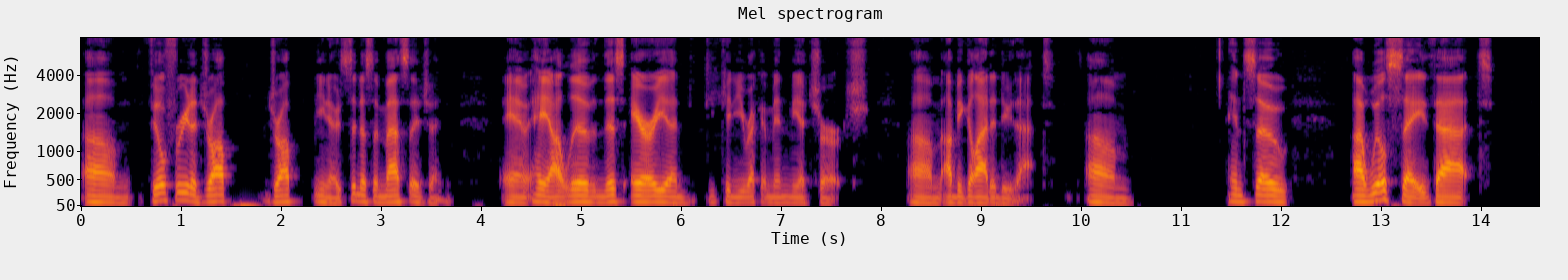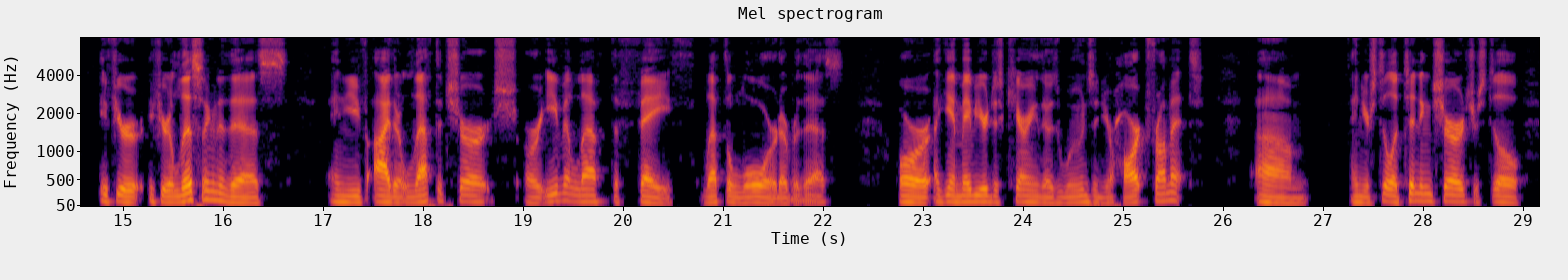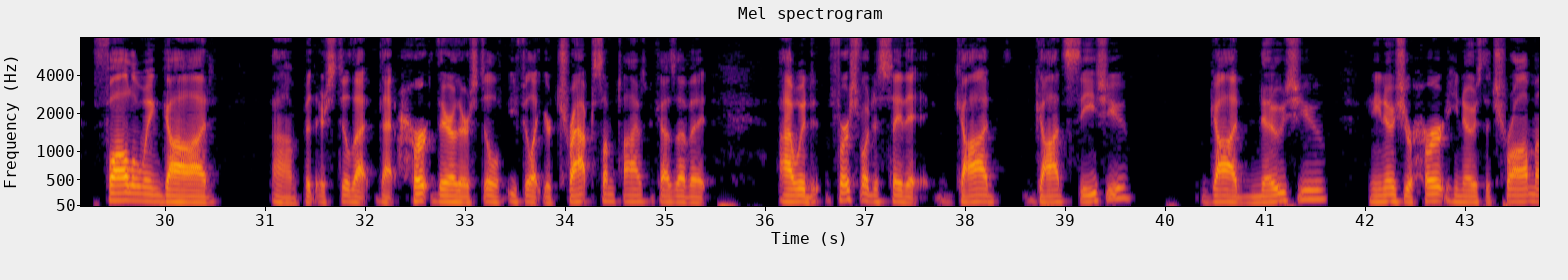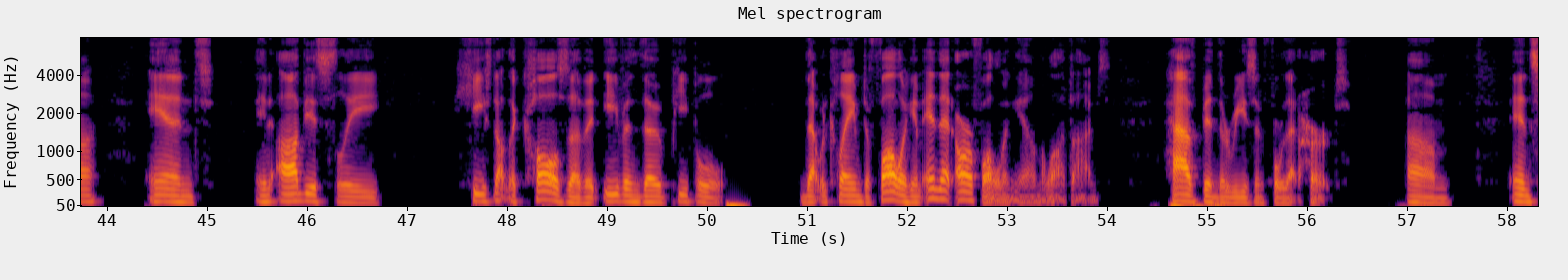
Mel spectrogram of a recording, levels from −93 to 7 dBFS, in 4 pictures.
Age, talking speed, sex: 40-59, 170 wpm, male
